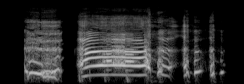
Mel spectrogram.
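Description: A teenage girl's cartoon voice moaning in misery: a short groan, then a longer held wail about a second in, trailing off into a few short broken sounds.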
